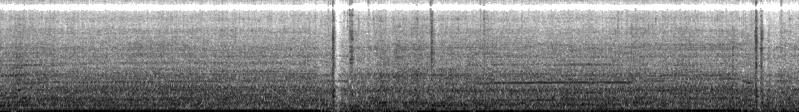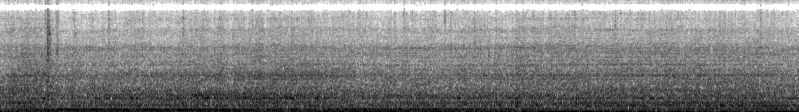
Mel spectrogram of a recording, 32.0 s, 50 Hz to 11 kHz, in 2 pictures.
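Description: JCB Fastrac 3185 tractor's diesel engine running steadily under way, heard from inside the cab. Its low drone steps to a new pitch a few times.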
